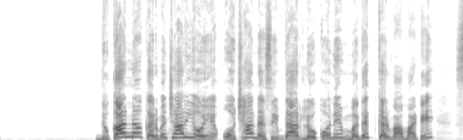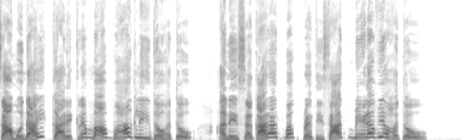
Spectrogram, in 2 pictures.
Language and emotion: Gujarati, happy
